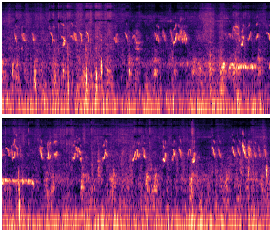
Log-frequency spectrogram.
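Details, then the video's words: Baby chicks peep in rapid, high, often downslurred notes, many overlapping continuously, with a low hum and a brief lower tone in the background. "chicks chirping sound | baby chicks chirping"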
